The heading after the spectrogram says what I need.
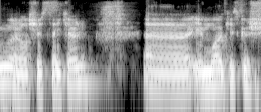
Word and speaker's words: Psycle: Alors chez Cycle, et moi, qu'est-ce que je fais ?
